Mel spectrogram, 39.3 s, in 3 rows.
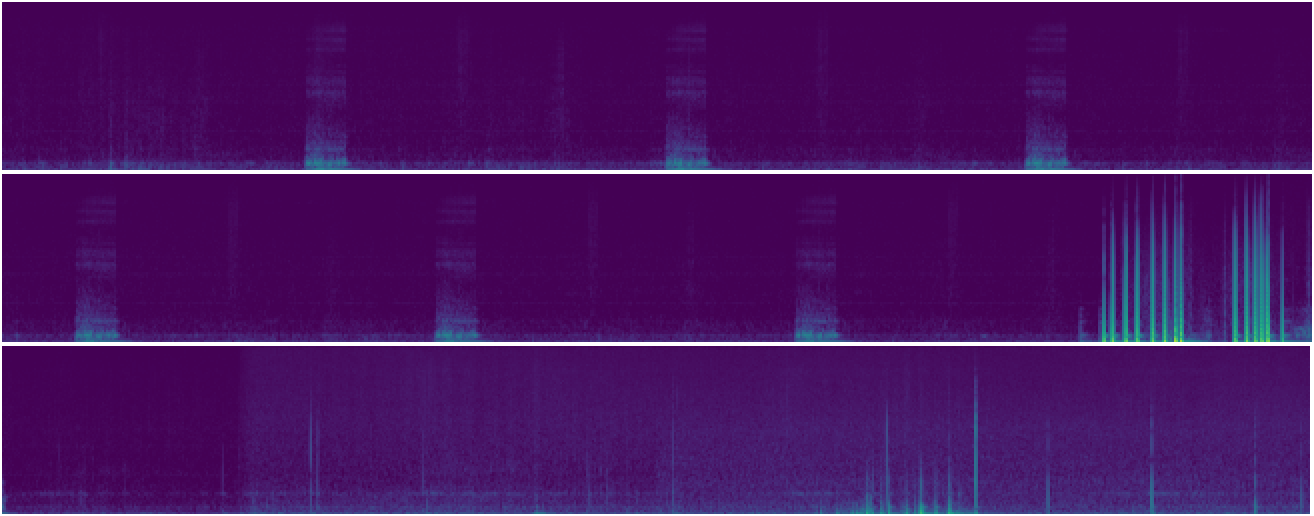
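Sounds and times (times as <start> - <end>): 
vinyl record noise: 24.1 - 26.0, 28.7 - 39.2.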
